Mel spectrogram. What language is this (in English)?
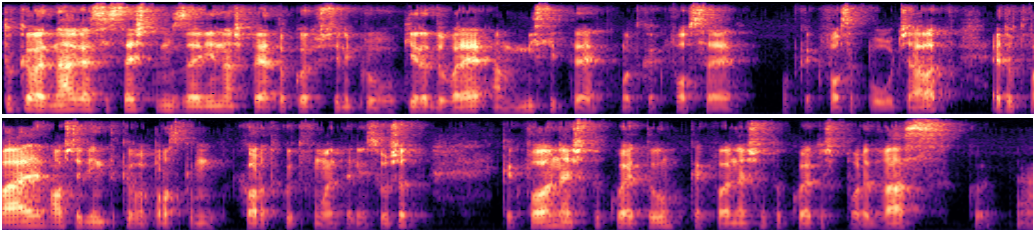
Bulgarian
